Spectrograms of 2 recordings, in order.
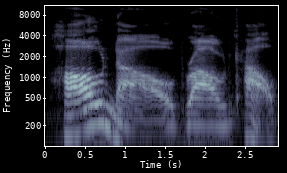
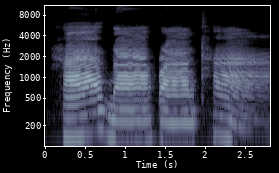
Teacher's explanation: in Cockney, that sound of ow becomes ah. Ha na brown cow.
